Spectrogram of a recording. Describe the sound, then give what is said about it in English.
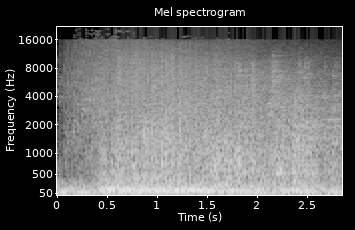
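A spaceship's self-destruct explosion booms as a deep, loud, sustained roar lasting about three seconds, with no separate blasts standing out. “Self-destruct module activated.”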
